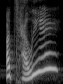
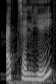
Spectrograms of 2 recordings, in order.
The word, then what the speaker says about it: atelier: The accent is not on the T. Atelier? You want it to be more French, like atelier, like that? You want more accent on the A part?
